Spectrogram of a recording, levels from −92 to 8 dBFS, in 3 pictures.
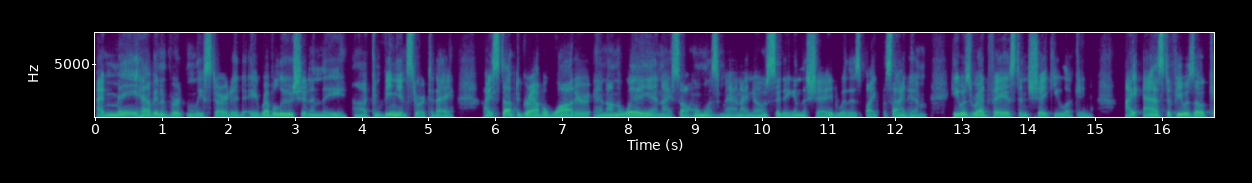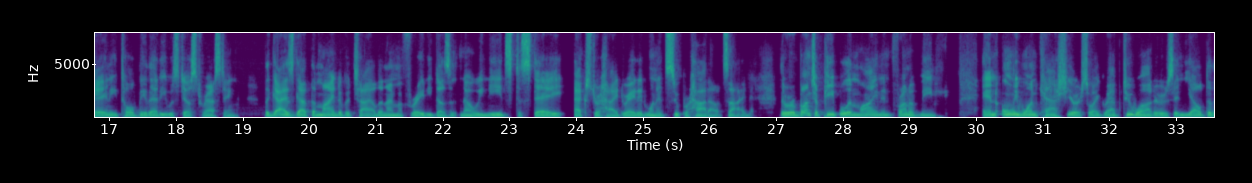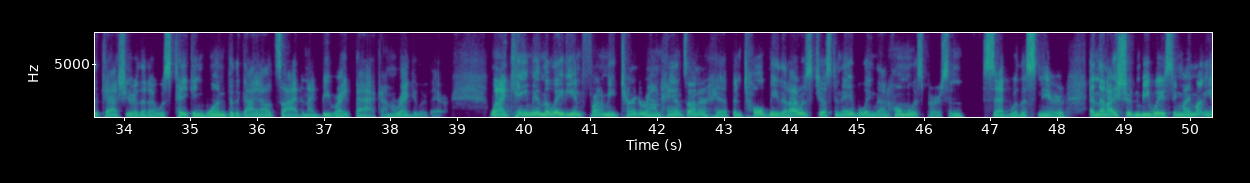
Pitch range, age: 75-105 Hz, 50-69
